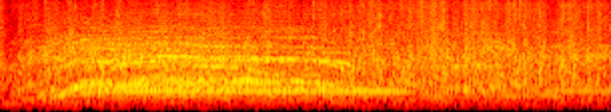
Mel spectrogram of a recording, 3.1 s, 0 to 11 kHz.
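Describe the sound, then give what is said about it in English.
A small live audience of only about 100 people cheers and applauds at the Clock Tower Cabaret in Denver, with dense clapping and whooping voices swelling loudly and then easing slightly, without any single speaker. “That lively crowd you just heard was actually really small, only about 100 people.”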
